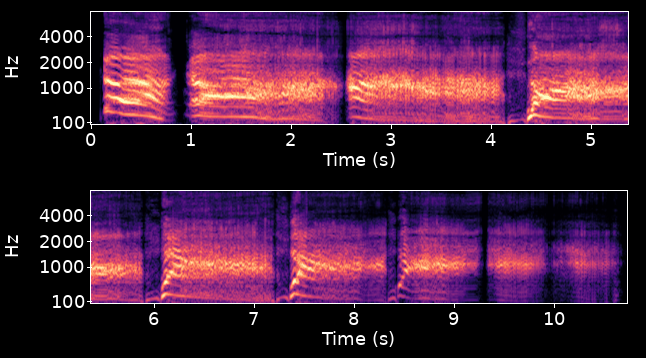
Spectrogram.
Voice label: painchain, combine soldier; hl2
